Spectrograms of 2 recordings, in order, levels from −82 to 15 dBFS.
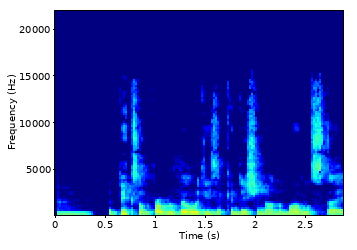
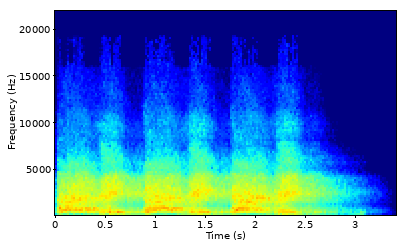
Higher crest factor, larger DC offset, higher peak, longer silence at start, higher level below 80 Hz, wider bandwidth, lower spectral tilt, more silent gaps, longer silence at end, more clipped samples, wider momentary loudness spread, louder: about the same, 18 dB vs 14 dB; neither; second, -14 dBFS vs -2 dBFS; about the same, 0.05 s vs 0 s; second, -70 dBFS vs -52 dBFS; second, 15.5 kHz vs 17.5 kHz; first, -5 dB/octave vs -1 dB/octave; neither; second, 0 s vs 0.5 s; neither; first, 12 LU vs 6 LU; second, -31 LUFS vs -12 LUFS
